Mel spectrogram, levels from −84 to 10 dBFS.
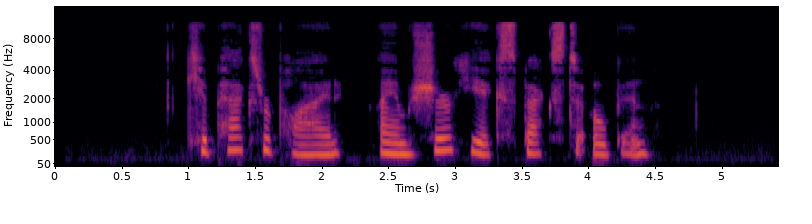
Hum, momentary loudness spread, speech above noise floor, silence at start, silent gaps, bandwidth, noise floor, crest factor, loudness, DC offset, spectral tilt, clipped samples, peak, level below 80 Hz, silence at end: none; 9 LU; 42 dB; 1 s; none; 11.5 kHz; -74 dBFS; 20 dB; -32 LUFS; under 0.1%; -3.5 dB/octave; under 0.1%; -14 dBFS; -76 dBFS; 0.95 s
